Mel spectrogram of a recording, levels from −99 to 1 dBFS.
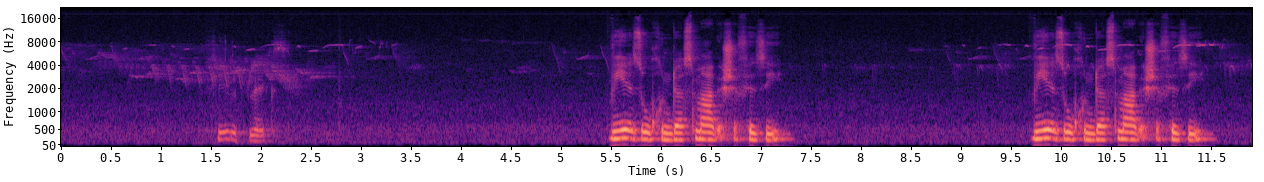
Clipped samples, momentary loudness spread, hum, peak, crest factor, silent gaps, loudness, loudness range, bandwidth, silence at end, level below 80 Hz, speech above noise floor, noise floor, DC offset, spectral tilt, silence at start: under 0.1%; 20 LU; none; -10 dBFS; 18 dB; none; -27 LUFS; 15 LU; 19 kHz; 0.35 s; -66 dBFS; 33 dB; -59 dBFS; under 0.1%; -5.5 dB/octave; 1.55 s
